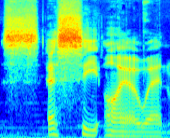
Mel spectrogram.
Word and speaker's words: scion: How do you pronounce that? Scion, when you're like the heir or the Scion, isn't it?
